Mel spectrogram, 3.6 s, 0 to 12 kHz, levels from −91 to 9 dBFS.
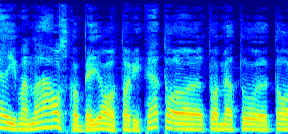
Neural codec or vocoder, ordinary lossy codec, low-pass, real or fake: codec, 44.1 kHz, 3.4 kbps, Pupu-Codec; AAC, 32 kbps; 10.8 kHz; fake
